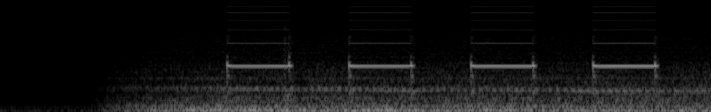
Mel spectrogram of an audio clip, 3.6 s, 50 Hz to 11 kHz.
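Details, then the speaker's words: Mazda RX-8 tire pressure monitoring warning: over a quiet engine hum, a clear mid-high beep repeats about every 0.6 seconds, signalling pressure too high or too low in one or more tires; check and adjust when tires are cold. "if tire pressure is too high or too low in one or more tires the warning light will illuminate and a warning beep will sound"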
